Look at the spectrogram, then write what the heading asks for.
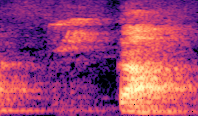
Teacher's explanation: इसमें हा की हकार नहीं है, तो ये अल्प प्राण है।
